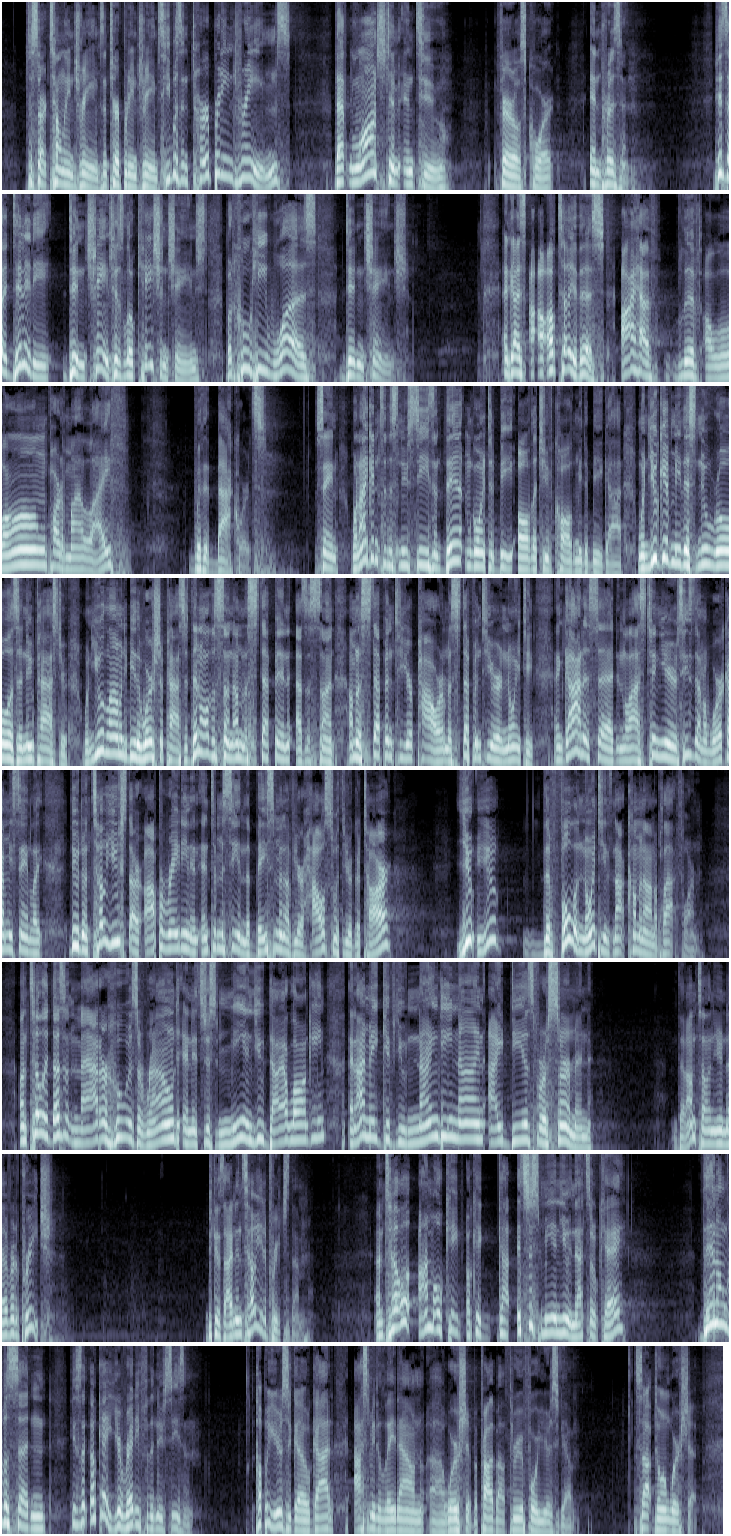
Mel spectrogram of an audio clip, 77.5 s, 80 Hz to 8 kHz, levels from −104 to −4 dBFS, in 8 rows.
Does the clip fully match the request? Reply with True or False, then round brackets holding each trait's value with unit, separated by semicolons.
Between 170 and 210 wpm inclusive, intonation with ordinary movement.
False (195 wpm; 6.1 semitones)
